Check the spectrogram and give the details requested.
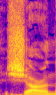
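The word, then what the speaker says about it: Charon: Sharon? – Sharon the Boatman.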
